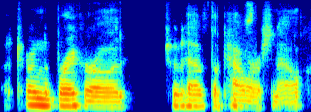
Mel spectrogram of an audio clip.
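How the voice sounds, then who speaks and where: A man chatting casually while playing a ghost-hunting game, low-key and trailing off into quiet mumbled asides. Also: steady tone, moderate pace, slightly rough. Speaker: podcast co-host. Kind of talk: casual gaming chat.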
